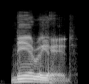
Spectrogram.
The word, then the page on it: nereid: British English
